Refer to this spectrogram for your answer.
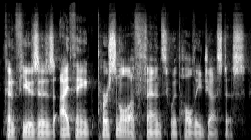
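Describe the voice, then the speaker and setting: A middle-aged man hosting a casual Bible discussion podcast, animated, laughing often and repeating words when excited. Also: deep voice, measured pace. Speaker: podcast host.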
